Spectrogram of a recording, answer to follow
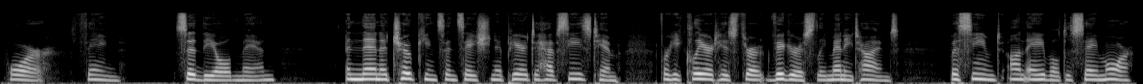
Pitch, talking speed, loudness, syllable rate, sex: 215 Hz, 155 wpm, -18 LUFS, 5.0 syllables/s, female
